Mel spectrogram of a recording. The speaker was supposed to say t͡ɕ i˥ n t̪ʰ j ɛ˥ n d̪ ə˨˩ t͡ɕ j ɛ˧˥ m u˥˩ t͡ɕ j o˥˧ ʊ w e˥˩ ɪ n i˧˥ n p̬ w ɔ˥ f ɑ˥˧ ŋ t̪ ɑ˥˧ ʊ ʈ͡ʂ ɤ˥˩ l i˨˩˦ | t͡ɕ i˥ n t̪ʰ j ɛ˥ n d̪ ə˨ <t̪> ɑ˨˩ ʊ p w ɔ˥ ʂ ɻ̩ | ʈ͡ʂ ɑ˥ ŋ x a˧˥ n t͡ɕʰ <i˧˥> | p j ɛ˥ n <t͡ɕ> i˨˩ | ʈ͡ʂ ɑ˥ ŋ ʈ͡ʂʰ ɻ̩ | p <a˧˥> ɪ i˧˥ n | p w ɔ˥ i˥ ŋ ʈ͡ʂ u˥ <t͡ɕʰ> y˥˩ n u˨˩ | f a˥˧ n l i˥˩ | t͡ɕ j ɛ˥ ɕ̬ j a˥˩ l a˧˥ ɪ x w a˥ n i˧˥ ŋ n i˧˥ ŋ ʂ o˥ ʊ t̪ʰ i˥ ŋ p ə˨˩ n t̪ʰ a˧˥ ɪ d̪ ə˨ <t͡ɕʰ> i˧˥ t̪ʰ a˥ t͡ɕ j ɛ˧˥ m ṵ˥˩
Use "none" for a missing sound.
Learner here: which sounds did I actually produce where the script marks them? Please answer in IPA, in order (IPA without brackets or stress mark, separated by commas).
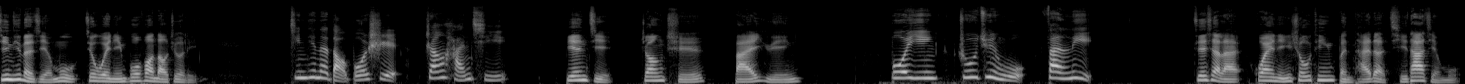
t̪, i˧˥, t͡ɕ, a˧˥, t͡ɕ, t͡ɕʰ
